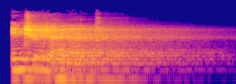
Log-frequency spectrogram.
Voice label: Intruder Alert British Female Voice, pa announcement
